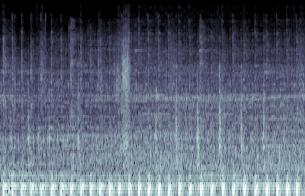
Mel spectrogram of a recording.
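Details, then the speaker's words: Honda motorcycle with rebuilt top end (new carburetor set, new cylinder barrel), new shocks, electric-started: even, steady low single-cylinder thump at idle; owner says engine runs smooth; normal idle. "รถรุ่นนี่มันมันมันไม่ค่อยจุ๊กจิ๊กอยู่แล้วจ้ะจเครื่องกนิ่มดีนิ่มแล้วนิ่แล้วโอเคครับผม"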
